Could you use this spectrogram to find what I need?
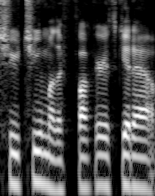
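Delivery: ordinary delivery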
